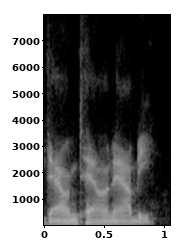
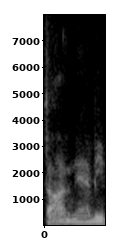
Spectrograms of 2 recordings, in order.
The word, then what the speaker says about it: Downton Abbey: Because believe it or not, I actually tried to watch Downtown Abbey. I know it's pronounced Downton Abbey, but let me tell you, that was not good.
